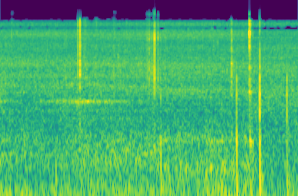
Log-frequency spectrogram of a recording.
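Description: Heavy thunderstorm rain pouring steadily, with a low rumble under it. A few sharp ticks sound once about a second in, once just past two seconds, and several times close together near the end.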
